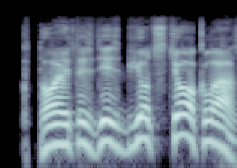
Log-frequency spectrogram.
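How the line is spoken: Guards shouting. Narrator (Russian): закричали стражники

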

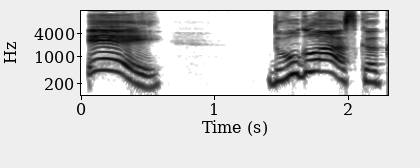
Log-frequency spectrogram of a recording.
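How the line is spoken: Two voices shouting together. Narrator (Russian): крикнули обе сестры

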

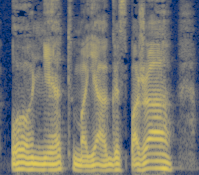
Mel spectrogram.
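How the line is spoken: Exclaiming. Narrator (Russian): воскликнул он

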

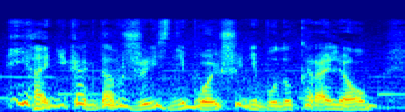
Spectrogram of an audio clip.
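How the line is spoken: Frightened answer. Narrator (Russian): испуганно ответил тот

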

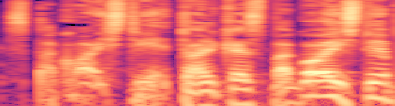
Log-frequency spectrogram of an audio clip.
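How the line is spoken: Whisper. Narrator (Russian): прошептал Карлсон

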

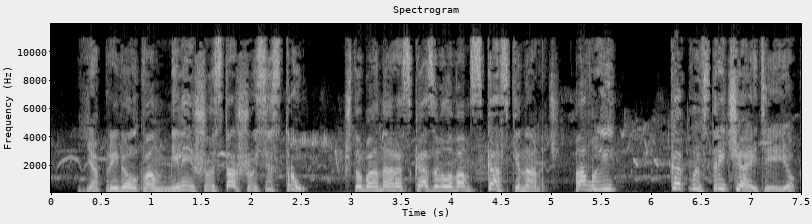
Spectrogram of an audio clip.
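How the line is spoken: Shouting. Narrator (Russian): кричал он

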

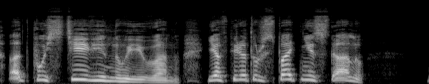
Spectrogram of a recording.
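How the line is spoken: Sobbing plea. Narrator (Russian): Иванушка заплакал и, рыдаючи, просил

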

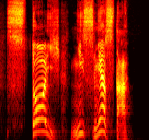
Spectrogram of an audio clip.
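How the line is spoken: Yelling. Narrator (Russian): Он завопил

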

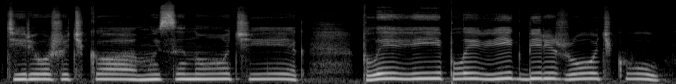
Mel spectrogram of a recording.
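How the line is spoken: Thin high calling. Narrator (Russian): мать ... стала звать сына тоненьким голоском

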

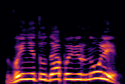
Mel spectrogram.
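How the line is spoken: Shouted. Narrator (Russian): крикнула Ольга

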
